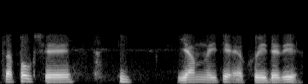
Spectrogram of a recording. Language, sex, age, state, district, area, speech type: Manipuri, male, 18-30, Manipur, Senapati, rural, conversation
